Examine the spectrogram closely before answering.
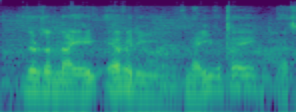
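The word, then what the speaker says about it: naïveté: things you know there's an i8 evety and naivete that's how you say it French I've never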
